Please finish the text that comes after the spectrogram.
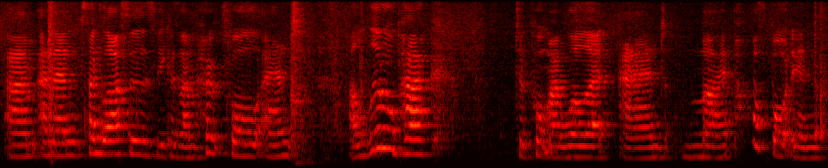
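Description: A woman's voice: fairly high pitch, measured pace, a bit bright. A young woman chatting casually through her hiking gear at home, with many ums, standing back from the camera in her living room. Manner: chatty, upbeat, many "um"s, holds up items while talking. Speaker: hiker presenting her gear list. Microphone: camera standing a few metres away. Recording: roomy, distant camera mic, faint hiss.

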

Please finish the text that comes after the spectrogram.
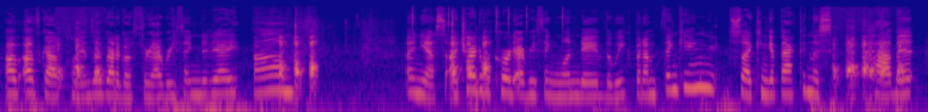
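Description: A woman's voice: on the high side, very noisy. A woman chatting casually to her viewers while playing a building game, talking to herself as she sorts her items. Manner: chatty, self-deprecating, talks to herself while sorting items. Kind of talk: casual gameplay chatter to the camera. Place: home desk. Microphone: desk microphone at a computer.

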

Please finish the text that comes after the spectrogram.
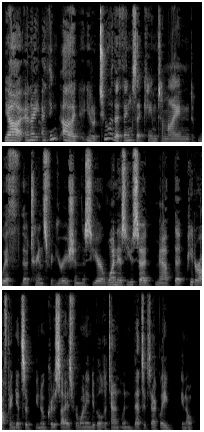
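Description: A woman's voice: low voice, moderate pace, hardly any pauses. Middle-aged woman, professor co-host, reflective and musing, webcam sound from a home office. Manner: reflective, thinking aloud. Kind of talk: casual theological discussion. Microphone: video call webcam.

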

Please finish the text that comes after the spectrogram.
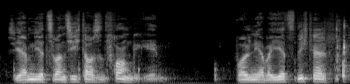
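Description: An actor playing a calm, probing police commissioner in a 1960s radio play, measured and drily wry. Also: male voice, lowish voice. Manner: measured, questioning, dry.

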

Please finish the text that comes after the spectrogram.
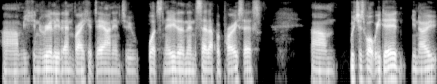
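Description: A man in his thirties, a business owner giving casual, halting interview answers, thinking aloud. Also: sits low, little pitch movement, sharp tone, clear, resonant tone, no echo. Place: small office on a video call. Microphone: headset. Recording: slightly dull video-call audio.

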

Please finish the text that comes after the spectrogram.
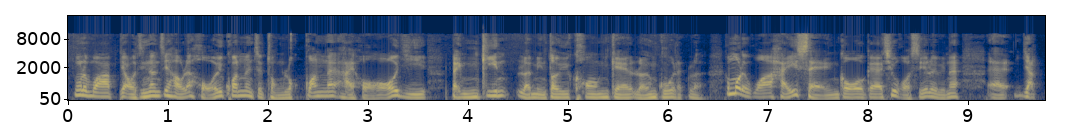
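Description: Male history co-host, Hong Kong Cantonese, husky edge, animated question-and-answer explaining, dry studio-close sound. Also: medium pitch, fairly quick, few pauses, no room sound. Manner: explanatory, poses questions then answers them. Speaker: radio history programme co-host. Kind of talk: conversational history discussion.

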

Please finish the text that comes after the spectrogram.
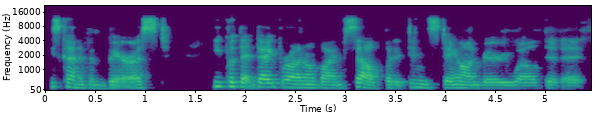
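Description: A woman's voice: sits low, steady tone, normal speed. A middle-aged woman hosting storytime, reading a picture book aloud and adding simple explanations for young children. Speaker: storytime host. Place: small room at home.

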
